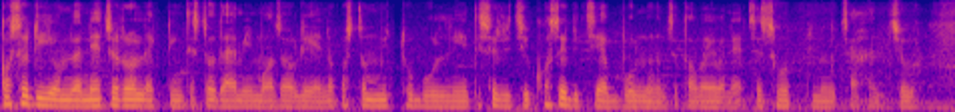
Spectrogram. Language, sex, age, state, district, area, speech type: Nepali, male, 18-30, West Bengal, Darjeeling, rural, spontaneous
